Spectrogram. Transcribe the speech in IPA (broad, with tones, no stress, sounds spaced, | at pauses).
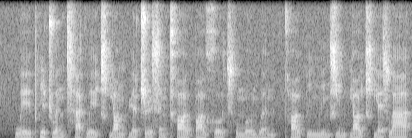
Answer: w e˨˦ ɪ̯ pʰ i˥˨ ʈ͡ʂ w ə˦ n t͡sʰ ä˦ k w e˨˩ ɪ̯ t͡ɕʰ j ɑ˦ ŋ p ɥ ɛ˨˩ ʈ͡ʂ ɻ̩˥˨ s ə˦ n kʰ ɑ˥˨ ʊ̯ p ɑ˨˦ ʊ̯ x o˨˦ ʊ̯ t͡sʰ u˧ m o˨˦ ʊ̯ m w ə˨˩ n | t̪ʰ ɑ˥˨ ʊ̯ p i˨˦ ŋ m i˨˩ n ɕ i˥˨ n p j ɑ˥˨ ʊ̯ t͡ɕʰ j ɛ˨˩ s w ä˦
